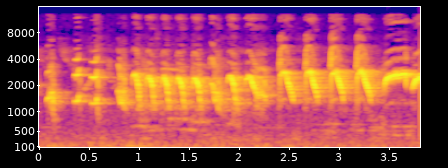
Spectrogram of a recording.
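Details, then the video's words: Wambi repeating quick, downslurred whistled notes in a regular series, roughly four a second, ending in a brighter rising whistle. "Burung Wambi || Salah Satu Jenis Burung Bersuara Indah nan Merdu"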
